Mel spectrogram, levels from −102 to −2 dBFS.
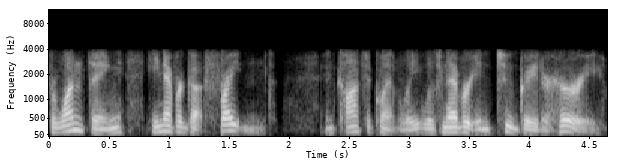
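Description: A speech clip that sounds narrow, slightly rough and synthetic throughout, with nothing above 3.7 kHz and a band of roughly 150 Hz to 3.6 kHz. This is G.729 codec damage, plainly audible, which fits an 8 kbit/s low-rate speech coder.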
